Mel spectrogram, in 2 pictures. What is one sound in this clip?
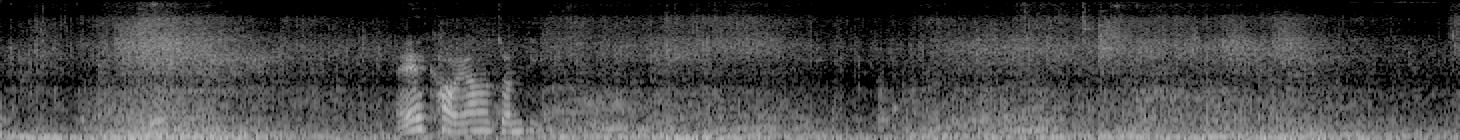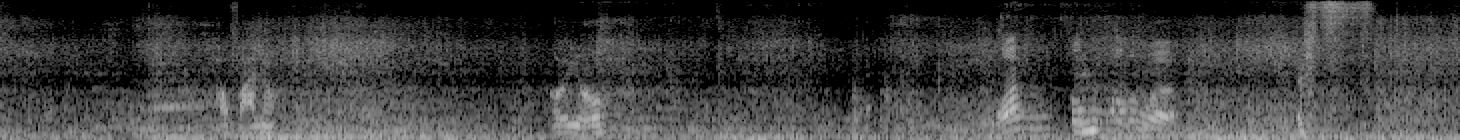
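Fiery explosions rumble and roar.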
